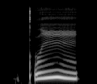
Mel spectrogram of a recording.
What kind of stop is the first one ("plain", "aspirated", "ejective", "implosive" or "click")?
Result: ejective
